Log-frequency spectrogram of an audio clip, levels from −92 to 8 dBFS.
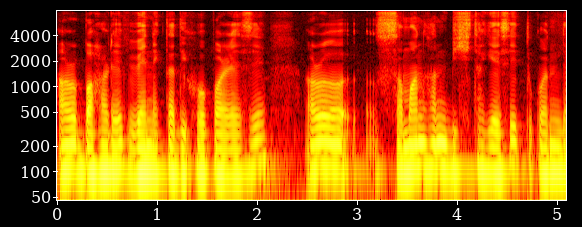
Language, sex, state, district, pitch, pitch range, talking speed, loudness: Nagamese, male, Nagaland, Kohima, 100 Hz, 95-110 Hz, 200 wpm, -17 LUFS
